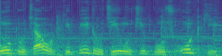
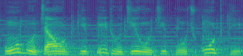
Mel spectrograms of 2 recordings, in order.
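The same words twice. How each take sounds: No difference in how they are said.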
